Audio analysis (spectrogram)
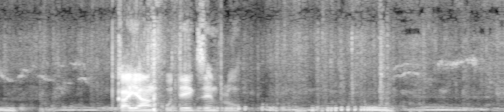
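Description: Hunter pigeons cooing, several soft throaty coos rising and falling in bursts, close and moderately loud, with someone speaking over part of it.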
